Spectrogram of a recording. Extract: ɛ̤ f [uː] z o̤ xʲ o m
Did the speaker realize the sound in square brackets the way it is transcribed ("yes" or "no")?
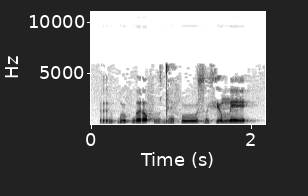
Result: yes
